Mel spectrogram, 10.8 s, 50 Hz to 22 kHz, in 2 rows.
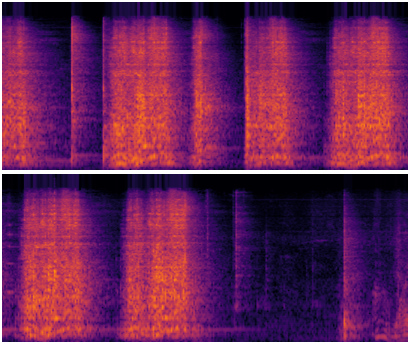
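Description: A 1972 John Deere 140 garden tractor engine cranks over hard and slow in six long, laboured bursts with short pauses between, loud and close, followed by a brief quiet spell and one more short attempt.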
